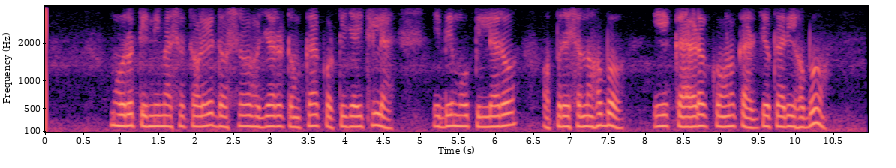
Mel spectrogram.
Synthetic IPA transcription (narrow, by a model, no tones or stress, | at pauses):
moɾɔt̪inimasɔt̪ɔɭed̪ɔsɔɦɔd͡ʒaɾɔʈɔŋkakɔʈid͡ʒajt̪ʰila | ebemopilaɾɔː | pɔɾesɔnɔɦɔbɔ | ekaɽɔkɔɽ̃ɔkaɾd͡ʒɔkaɾiɦɔbɔ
